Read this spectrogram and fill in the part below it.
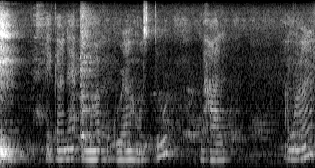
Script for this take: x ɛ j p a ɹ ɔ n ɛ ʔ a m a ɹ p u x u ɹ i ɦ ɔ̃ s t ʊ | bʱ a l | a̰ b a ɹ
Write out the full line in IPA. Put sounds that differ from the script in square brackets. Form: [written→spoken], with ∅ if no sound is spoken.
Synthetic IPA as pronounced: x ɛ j [p→k] a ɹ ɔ n ɛ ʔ a m a ɹ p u [x→k] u ɹ [i→a] ɦ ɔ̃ s t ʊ | bʱ a l | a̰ [b→m] a ɹ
